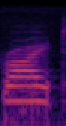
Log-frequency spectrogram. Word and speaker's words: right: turn to the right r i i in the middle of the base word can be spelled with I with a silent g h that says long I that's not considered a vowel team that's just an unusual spelling the last sound is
